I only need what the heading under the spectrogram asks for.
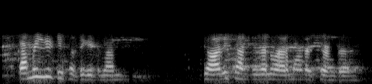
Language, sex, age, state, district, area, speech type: Tamil, female, 30-45, Tamil Nadu, Thanjavur, urban, conversation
